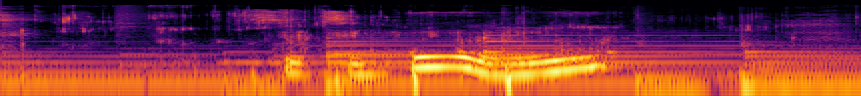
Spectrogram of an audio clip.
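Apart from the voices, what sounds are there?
wine being poured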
